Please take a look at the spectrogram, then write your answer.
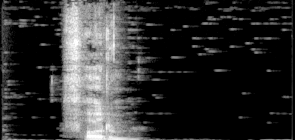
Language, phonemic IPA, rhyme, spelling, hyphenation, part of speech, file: Norwegian Bokmål, /fɔrm/, -ɔrm, form, form, noun / verb, Nb-form.ogg
- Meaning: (noun) a form, shape (the outer configuration of a thing; figure, outline)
